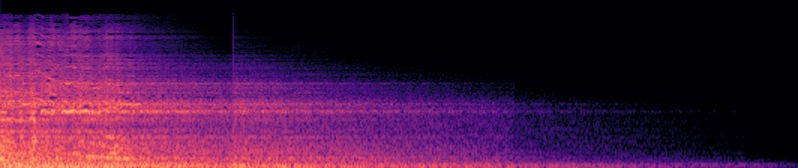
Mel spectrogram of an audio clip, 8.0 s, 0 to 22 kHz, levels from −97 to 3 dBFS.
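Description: From 2.33 s to 5.13 s, a doubled audio track appears. A second full-band copy trails roughly 0.4 s behind, about as loud as the original. It has no decay or room colour. It starts and stops abruptly. A slower second capture path or a misaligned edit is the likely cause.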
